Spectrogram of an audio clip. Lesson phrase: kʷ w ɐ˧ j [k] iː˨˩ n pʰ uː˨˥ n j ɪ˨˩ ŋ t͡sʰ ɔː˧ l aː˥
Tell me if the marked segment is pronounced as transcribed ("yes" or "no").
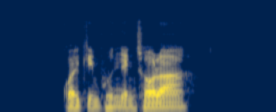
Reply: yes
